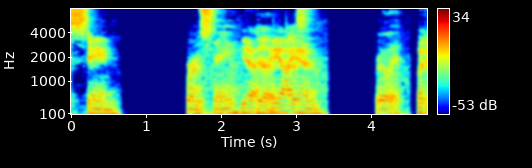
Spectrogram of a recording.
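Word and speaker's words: Berenstain: Yeah, it was never Steen. Apparently, it was Stain.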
